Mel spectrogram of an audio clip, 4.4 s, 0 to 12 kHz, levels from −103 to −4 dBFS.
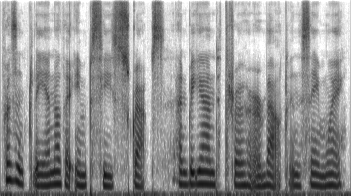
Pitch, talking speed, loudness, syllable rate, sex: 200 Hz, 205 wpm, -19 LUFS, 5.4 syllables/s, female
